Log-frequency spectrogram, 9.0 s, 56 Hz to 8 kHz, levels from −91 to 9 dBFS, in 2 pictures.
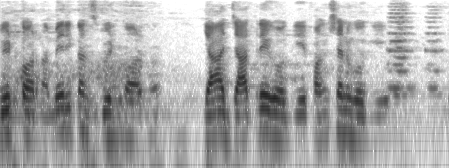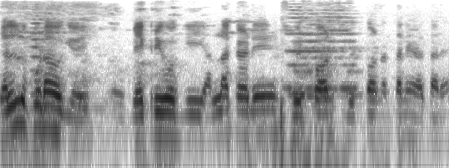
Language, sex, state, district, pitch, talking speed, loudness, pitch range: Kannada, male, Karnataka, Dharwad, 150 Hz, 120 wpm, -15 LUFS, 135-175 Hz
